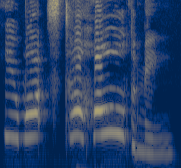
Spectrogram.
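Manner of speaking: very high, slow and cooing; delighted. A narrator's reading. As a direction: gush over the sweet moment. Arnie delighted being lifted.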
